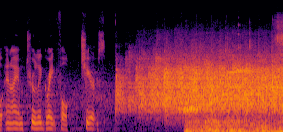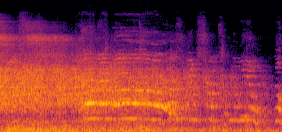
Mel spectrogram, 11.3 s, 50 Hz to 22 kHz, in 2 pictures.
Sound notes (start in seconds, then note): 2.3 applause; 7.4 shouting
